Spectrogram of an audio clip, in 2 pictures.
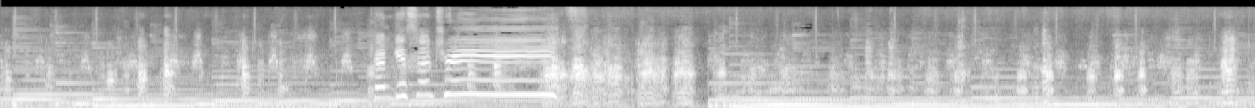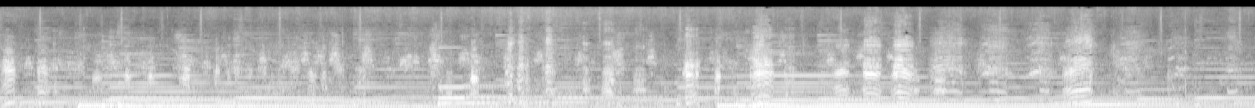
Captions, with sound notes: come get some treats! [ducks quacking excitedly ...]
